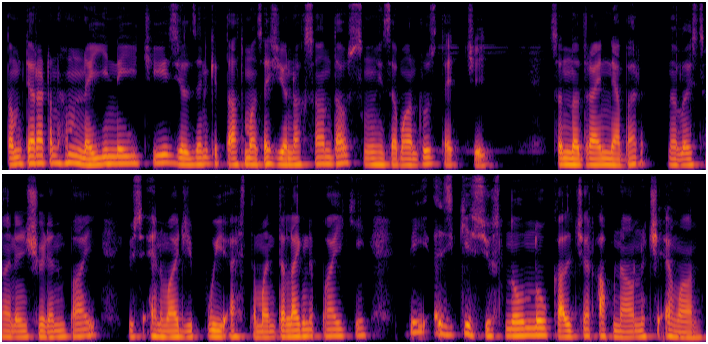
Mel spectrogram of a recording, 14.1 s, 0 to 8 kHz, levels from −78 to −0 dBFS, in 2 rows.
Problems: constant background noise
